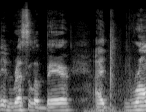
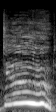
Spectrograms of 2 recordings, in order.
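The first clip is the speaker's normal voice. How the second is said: much higher, much louder delighted yell; excited exclamation; 16 dB louder than usual. Retold or imitated. Pharmacist friend seeing his Klingon shirt, mock excited yell. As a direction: squeal it out as the friend spotting the shirt. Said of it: "She's like".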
